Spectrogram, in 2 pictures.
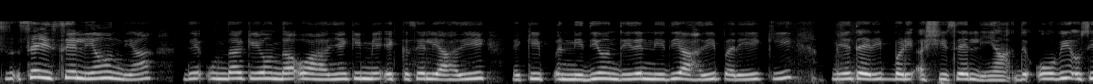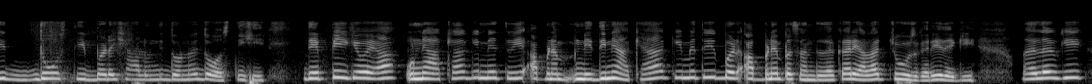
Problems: none marked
